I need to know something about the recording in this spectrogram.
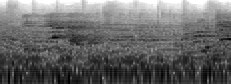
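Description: Children's voices and shouts ringing through a large indoor hall, over background music.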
